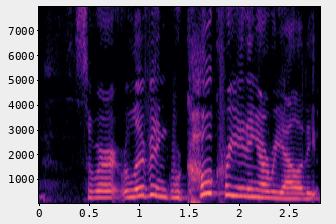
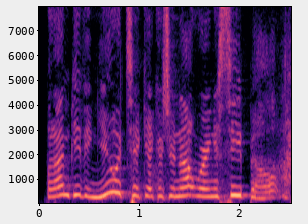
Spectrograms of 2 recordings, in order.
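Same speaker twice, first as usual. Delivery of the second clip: louder, higher officer punchline; gleeful officer's gotcha; punchline delivered big; 6 semitones higher, 11 dB louder than usual. Retold or imitated. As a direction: land the twist with a grin.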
